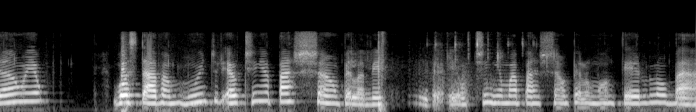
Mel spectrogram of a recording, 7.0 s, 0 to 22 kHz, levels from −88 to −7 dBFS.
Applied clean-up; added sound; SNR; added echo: neural mask model RNNoise.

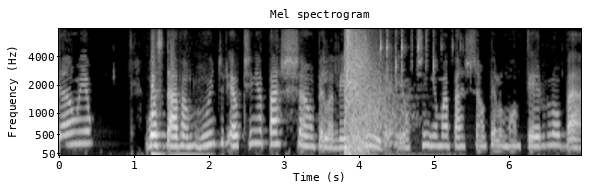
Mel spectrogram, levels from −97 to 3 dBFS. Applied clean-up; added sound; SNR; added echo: classical method spectral subtraction.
